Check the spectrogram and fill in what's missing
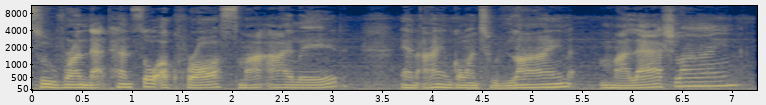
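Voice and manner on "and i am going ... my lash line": ordinary talk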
